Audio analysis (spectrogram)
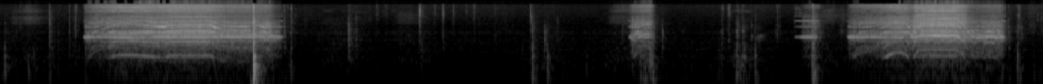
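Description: A power drill drives screws during a van build in short whirring bursts, two long high-pitched runs with quiet gaps between them, broken by a few clicks and clatters of handling close by.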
